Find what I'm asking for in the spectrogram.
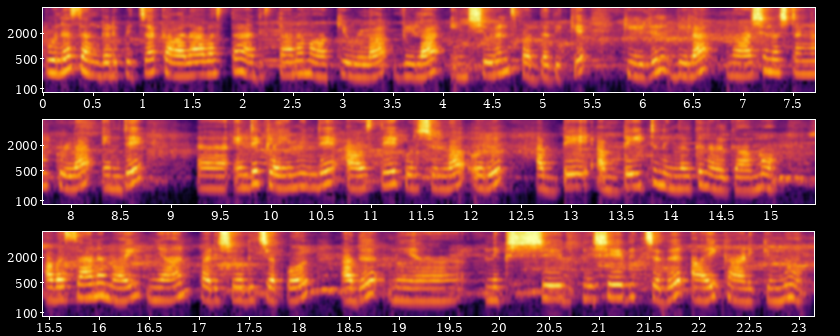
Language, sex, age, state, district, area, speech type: Malayalam, female, 45-60, Kerala, Wayanad, rural, read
